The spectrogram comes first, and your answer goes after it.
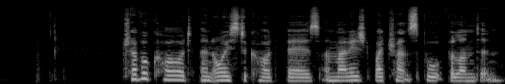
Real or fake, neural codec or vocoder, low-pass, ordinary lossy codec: real; none; 19.8 kHz; AAC, 48 kbps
